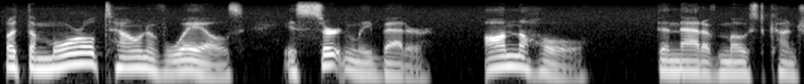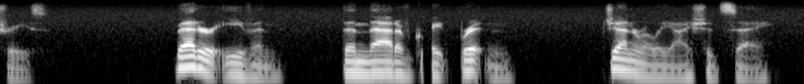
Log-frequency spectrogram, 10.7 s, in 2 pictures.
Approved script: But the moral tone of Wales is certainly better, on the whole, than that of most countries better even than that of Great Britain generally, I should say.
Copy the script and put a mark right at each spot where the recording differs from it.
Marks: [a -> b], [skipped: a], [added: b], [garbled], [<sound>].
But the moral tone of Wales is certainly better, on the whole, than that of most countries better even than that of Great [dropout] Britain generally, I should say.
